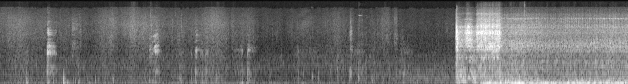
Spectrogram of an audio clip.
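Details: Classic car: quiet shuffling, then quick crank and clean catch settling straight into an even, steady idle; sounds healthy.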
